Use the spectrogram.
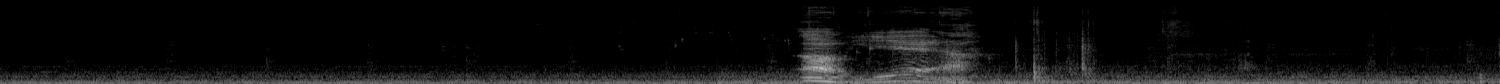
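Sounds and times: steady low hum: 0.0s - 15.0s
small liquid sounds: 5.8s - 8.0s.

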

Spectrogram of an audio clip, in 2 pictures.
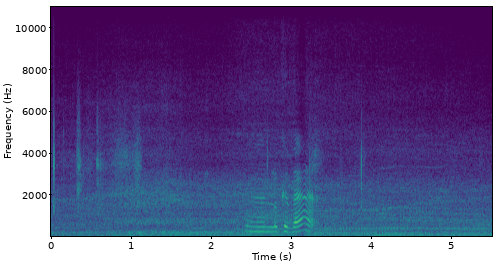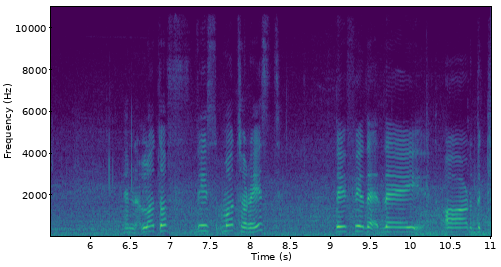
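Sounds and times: car engine from inside cabin: 0.0s - 11.0s
traffic rumble: 0.0s - 11.0s.

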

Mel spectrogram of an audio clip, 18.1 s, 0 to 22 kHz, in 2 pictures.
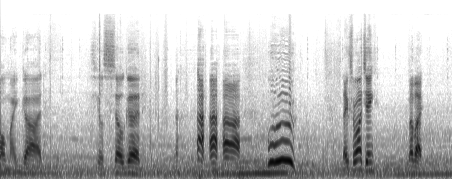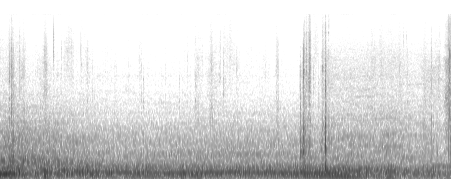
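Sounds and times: car engine running inside cabin: 0.0s - 18.0s.

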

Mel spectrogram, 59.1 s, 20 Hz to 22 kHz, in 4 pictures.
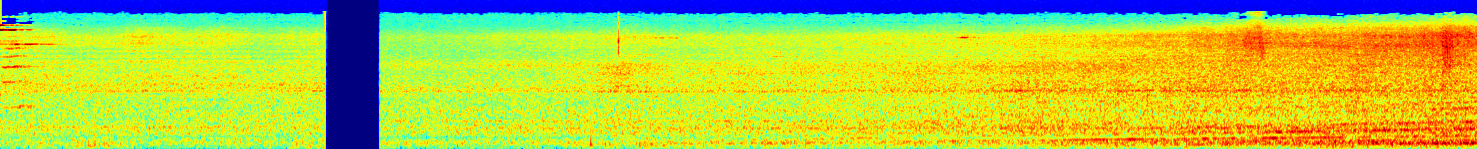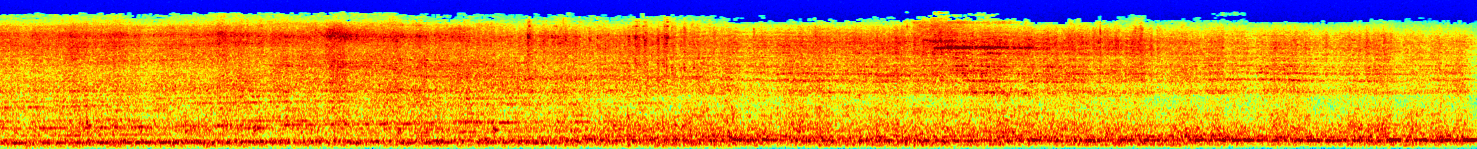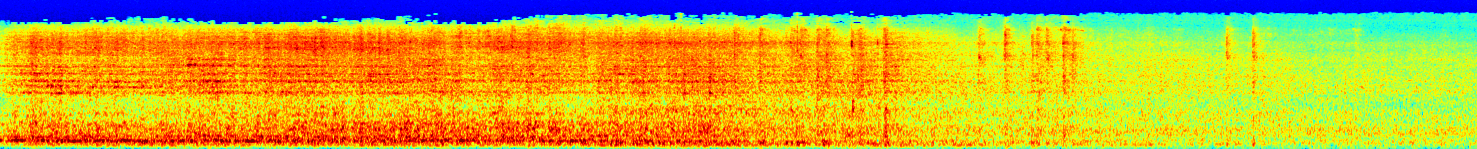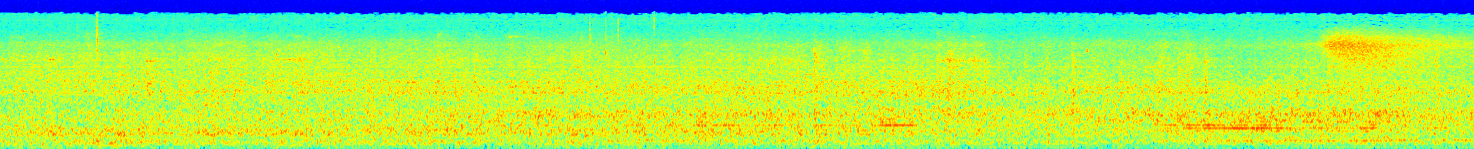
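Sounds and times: electric locomotive whine: 3.8s - 59.0s
train wheels rolling: 10.4s - 44.0s.

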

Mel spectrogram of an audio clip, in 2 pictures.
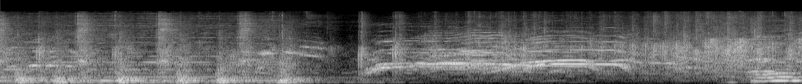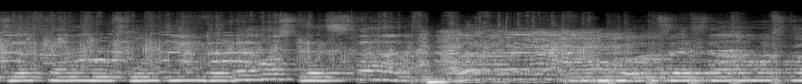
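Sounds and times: hard drum hits: 0.0s - 3.2s
audience clapping and cheering: 0.0s - 16.0s
live rock band playing: 12.1s - 16.0s.

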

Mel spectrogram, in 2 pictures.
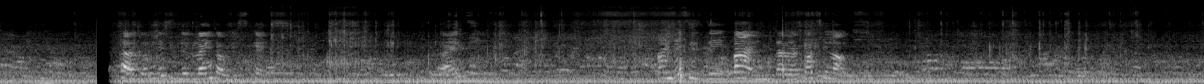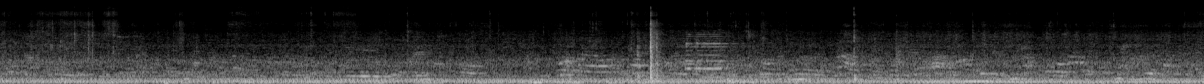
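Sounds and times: paper being handled: 7.9s - 18.5s.

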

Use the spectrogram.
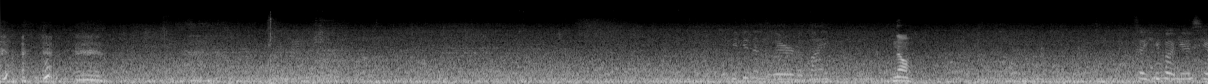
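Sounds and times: busy railway platform rumble: 0.0s - 12.0s.

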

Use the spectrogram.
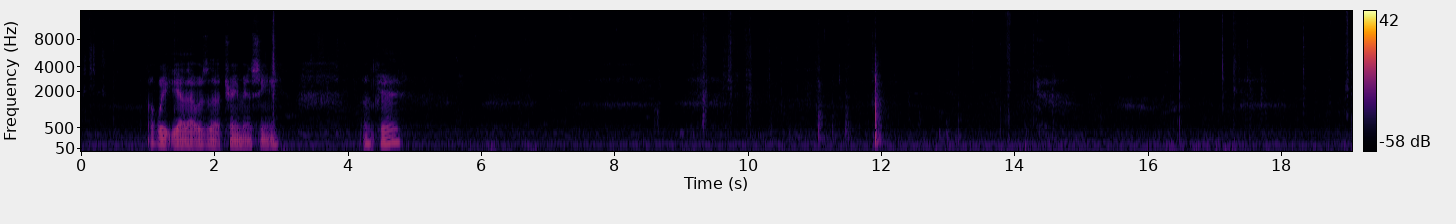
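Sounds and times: cards rustling: 0.0s - 1.8s, 2.5s - 4.8s, 8.6s - 11.8s, 12.7s - 15.4s, 16.1s - 19.0s
faint low hum: 0.0s - 19.0s.

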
